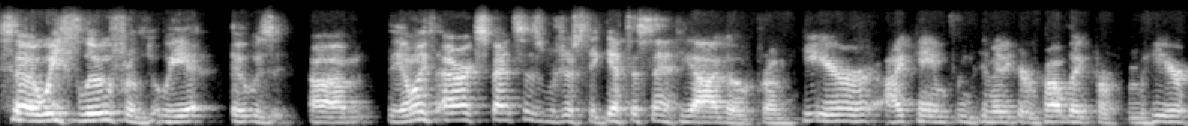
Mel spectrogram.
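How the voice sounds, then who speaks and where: A man's fairly high, somewhat breathy voice, dark and mellow in tone, with ordinary pitch variation. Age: 70s. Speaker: amateur astronomer presenting a trip report. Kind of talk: club meeting presentation. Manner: halting, many fillers and restarts.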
